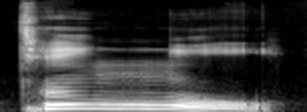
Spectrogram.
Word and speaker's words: tangy: It's the nasal sound only. Tangy. Tangy. It's not tangy, it's tangy.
